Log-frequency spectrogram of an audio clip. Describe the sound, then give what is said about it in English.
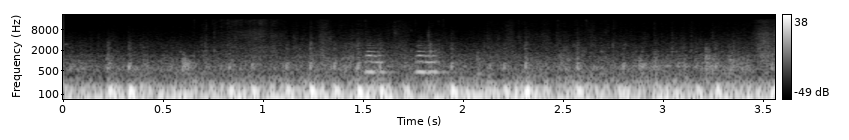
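A car horn gives two quick, mid-pitched beeps to Cody, one right after the other, over a steady low rumble of engine and road noise. “Giving a little beep to Cody.”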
